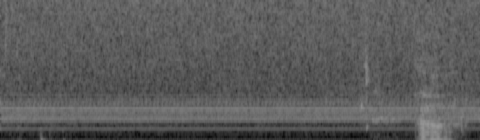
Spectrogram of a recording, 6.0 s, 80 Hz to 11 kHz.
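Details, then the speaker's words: National HRO-60 communications receiver at reduced voltage (about 57) during defective-part hunt: steady low hum with switch clicks, no signal or audio passing; cause suspected, not confirmed. "Well, that's not going to do the trick. We need a lot more than that. So that's what I got last time. It's just this hum."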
